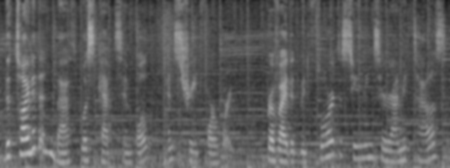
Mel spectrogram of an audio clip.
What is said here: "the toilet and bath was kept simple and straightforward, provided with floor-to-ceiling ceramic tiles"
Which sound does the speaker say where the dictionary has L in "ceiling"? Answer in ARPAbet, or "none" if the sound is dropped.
N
